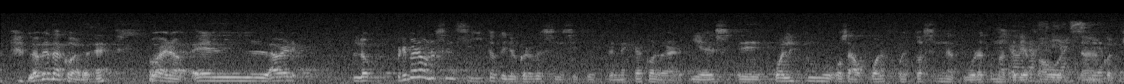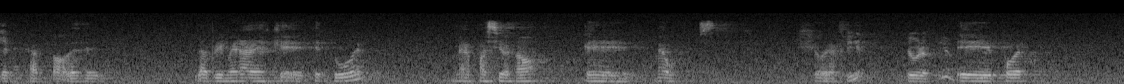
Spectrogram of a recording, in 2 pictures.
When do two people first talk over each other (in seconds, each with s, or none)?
10.0 s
